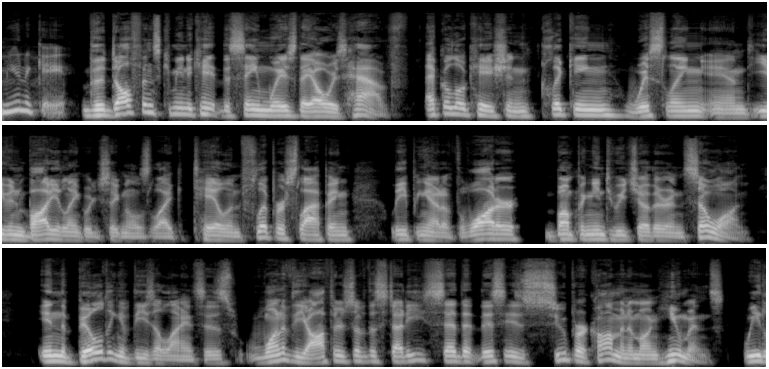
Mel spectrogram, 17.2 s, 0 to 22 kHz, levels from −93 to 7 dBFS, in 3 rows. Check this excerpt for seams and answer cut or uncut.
uncut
